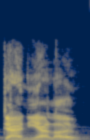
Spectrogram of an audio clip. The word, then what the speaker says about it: Daniello: we'll save and then your pronunciation is getting better of my name daniello like i say it like uh the color yellow for some other reason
